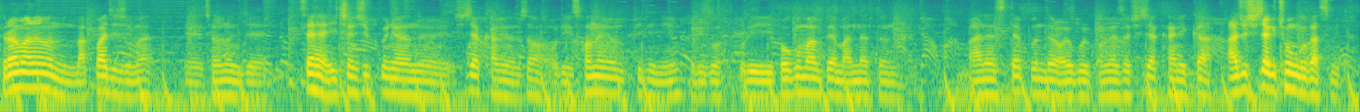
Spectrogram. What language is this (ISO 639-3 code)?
kor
